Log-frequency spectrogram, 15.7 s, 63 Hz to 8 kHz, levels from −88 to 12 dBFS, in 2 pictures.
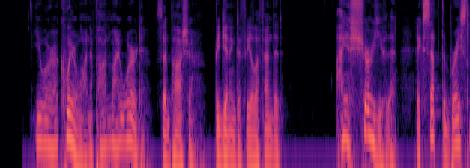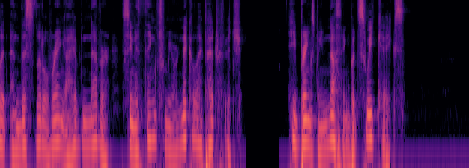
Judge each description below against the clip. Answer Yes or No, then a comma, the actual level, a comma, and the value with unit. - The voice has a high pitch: No, low, 110 Hz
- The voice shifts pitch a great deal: Yes, wide, 5.9 semitones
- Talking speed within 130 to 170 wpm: Yes, average, 155 wpm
